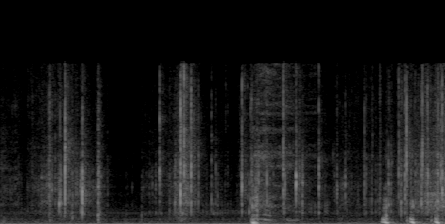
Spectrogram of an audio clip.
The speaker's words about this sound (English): do I have anything that's like the crinkly on here, Here's, here's, a receipt on your table.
